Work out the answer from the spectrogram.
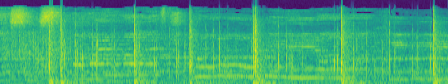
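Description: Starmine fireworks: aerial shells bursting in a quick run of sharp bangs, over music playing along with the display.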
